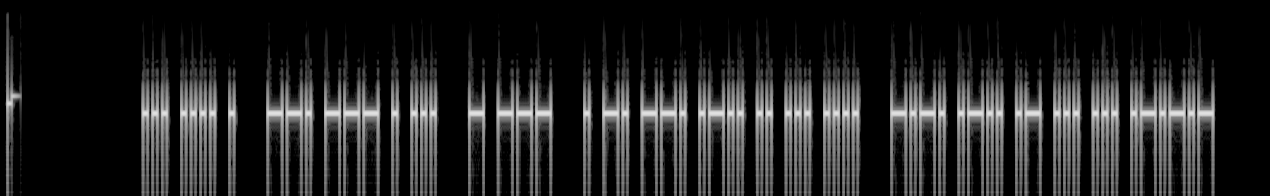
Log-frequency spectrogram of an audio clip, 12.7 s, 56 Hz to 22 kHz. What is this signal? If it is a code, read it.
Morse code, heard as a keyed tone, about 25 wpm, 700 Hz. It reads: SHE GOES TO ENGLISH CLASS.
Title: Additional Easy Phrases 25wpm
